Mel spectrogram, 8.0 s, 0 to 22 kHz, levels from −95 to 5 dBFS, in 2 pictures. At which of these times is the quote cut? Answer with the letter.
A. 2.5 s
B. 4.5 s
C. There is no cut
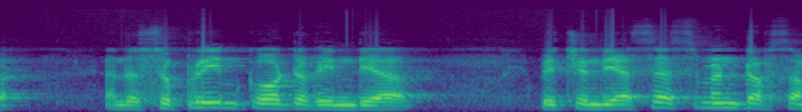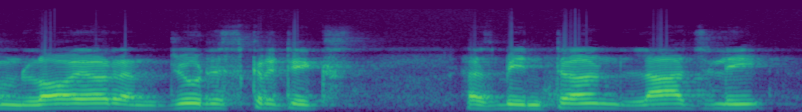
C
